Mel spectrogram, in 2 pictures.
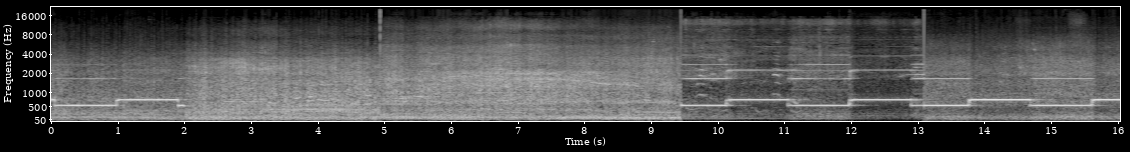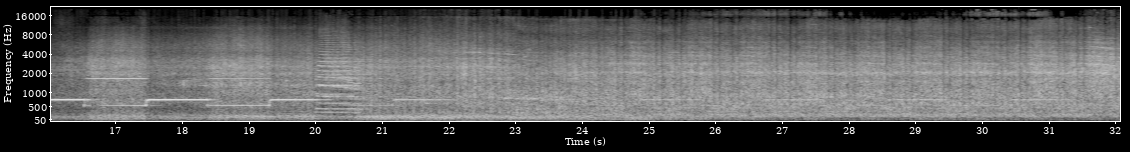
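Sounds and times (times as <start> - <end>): crossing alarm ringing two tones: 0.0 - 2.0, 9.5 - 20.1
train rumble and wheel noise: 0.0 - 32.0
train horn blast: 9.5 - 22.0.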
